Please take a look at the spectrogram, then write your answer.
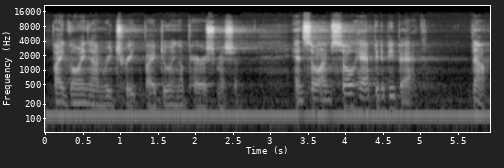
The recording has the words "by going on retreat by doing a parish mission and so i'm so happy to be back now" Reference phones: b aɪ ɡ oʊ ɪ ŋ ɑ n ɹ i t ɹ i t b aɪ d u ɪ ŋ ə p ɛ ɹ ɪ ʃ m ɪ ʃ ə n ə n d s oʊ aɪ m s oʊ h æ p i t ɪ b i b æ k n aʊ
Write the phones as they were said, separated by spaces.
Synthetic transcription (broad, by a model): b aɪ ɡ oʊ ɪ ŋ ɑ n ɹ i t ɹ i t b aɪ d u ɪ ŋ ə p ɛ ɹ ɪ ʃ m ɪ ʃ ə n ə n s oʊ aɪ m s oʊ h æ p i t ɪ b i b æ k n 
